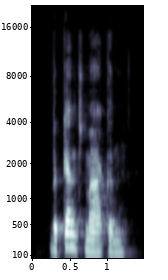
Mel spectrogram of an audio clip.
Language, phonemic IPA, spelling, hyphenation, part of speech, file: Dutch, /bəˈkɛntmaːkə(n)/, bekendmaken, be‧kend‧ma‧ken, verb, Nl-bekendmaken.ogg
- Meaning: 1. to announce, to make known 2. to denounce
